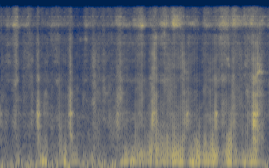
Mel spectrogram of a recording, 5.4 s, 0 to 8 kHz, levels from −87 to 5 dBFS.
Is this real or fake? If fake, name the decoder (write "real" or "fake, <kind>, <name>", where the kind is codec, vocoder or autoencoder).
fake, vocoder, Vocos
